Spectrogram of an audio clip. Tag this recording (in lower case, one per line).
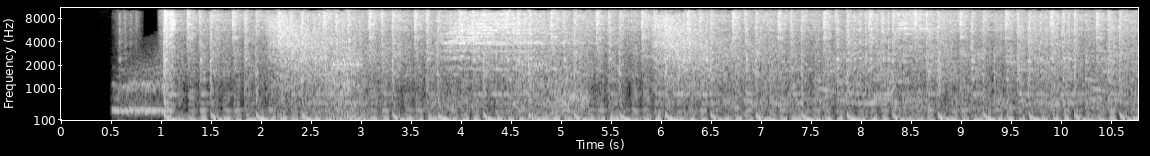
inside a public space
music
